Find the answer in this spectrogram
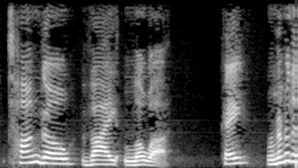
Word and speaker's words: Tagovailoa: Yeah, it is Tagovailoa.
